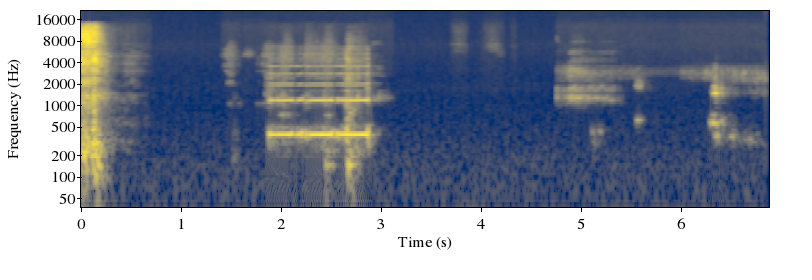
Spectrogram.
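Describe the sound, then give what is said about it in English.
A telephone rings during a prank call to Uri Geller, one steady electronic burst lasting about a second, followed by a brief pause and then more warbling electronic tones, clear, with no talking. “It's ringing.”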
